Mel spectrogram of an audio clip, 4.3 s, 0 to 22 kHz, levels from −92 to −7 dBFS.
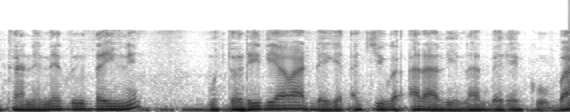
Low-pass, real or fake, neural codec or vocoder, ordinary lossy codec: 7.2 kHz; fake; codec, 16 kHz, 8 kbps, FunCodec, trained on LibriTTS, 25 frames a second; none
